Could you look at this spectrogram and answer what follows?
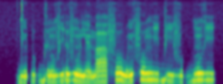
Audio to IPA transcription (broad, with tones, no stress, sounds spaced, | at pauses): d ĩ˨ ɓ u˧ ɡ͡b ɨ˨ ɾ ũ˨ v i˧ ɾ ɨ˧ v ũ˨ j ɛ̃˨ m aː˧ f o˦˨ w ĩ˦ f o˦ ŋ iː˦ b iː˧ v u˧ ɡ͡b ũ˦ ɣ i˦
